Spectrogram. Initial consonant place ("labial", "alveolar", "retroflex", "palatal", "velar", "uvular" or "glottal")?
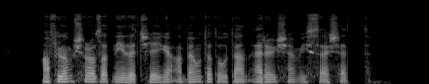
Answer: labial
